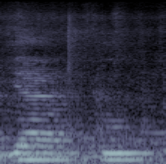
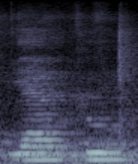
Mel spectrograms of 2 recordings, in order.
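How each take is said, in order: The two takes are said the same way.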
